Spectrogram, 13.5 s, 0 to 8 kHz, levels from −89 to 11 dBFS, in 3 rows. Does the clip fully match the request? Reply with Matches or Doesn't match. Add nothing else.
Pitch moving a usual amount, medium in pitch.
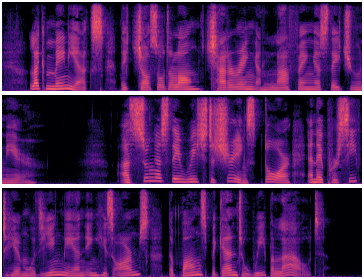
Doesn't match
